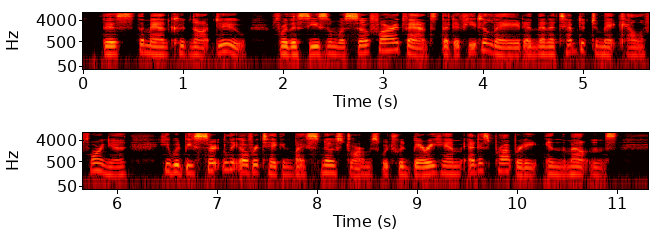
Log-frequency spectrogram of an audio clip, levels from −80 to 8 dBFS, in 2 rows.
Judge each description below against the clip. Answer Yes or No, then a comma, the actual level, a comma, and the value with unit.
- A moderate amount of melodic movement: Yes, average, 3.6 semitones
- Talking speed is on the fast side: Yes, fast, 215 wpm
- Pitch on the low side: No, medium, 165 Hz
